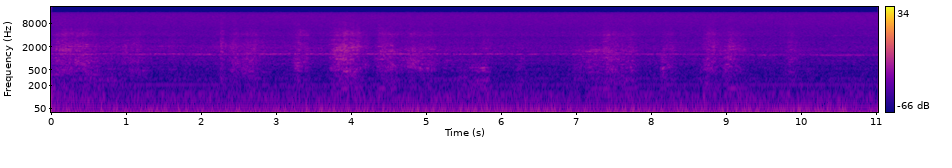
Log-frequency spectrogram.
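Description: A scraper rasps against a wall in short, repeated strokes.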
